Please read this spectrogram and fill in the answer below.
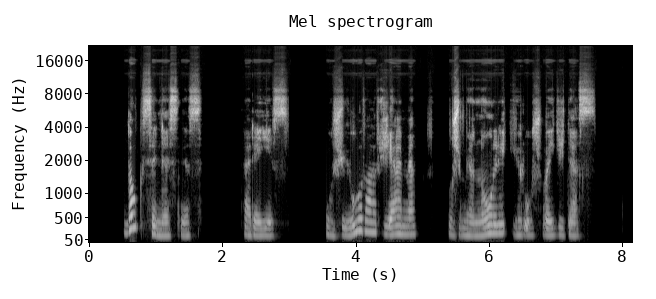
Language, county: Lithuanian, Vilnius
